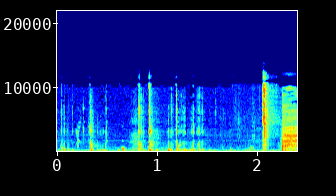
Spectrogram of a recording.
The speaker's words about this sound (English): I'm gonna take a sip right here so everybody can hear it.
